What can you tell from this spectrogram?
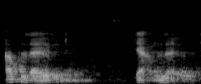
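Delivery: "upload", "download" with a gliding "lohd"; correct pronunciation. Shown as a demonstration. Teacher modelling the pair slowly, "lohd" endings. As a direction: stress UP and DOWN, round off "load". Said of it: "mình sẽ đọc là upload".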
